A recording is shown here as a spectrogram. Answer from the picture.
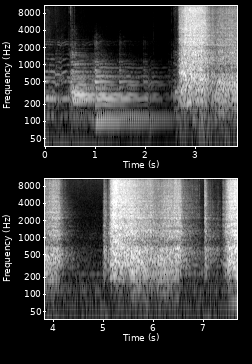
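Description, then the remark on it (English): Someone alone in a recording studio scrapes the bottom of a snare drum, producing two long, loud, rasping bursts of gritty, rattling noise, preceded by a few seconds of soft, sustained tonal hum. “This recording is me alone in the studio scraping the bottom of a snare drum.”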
